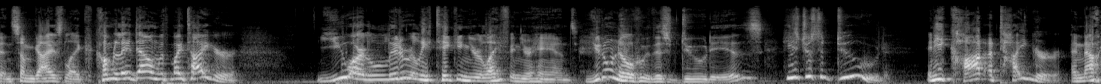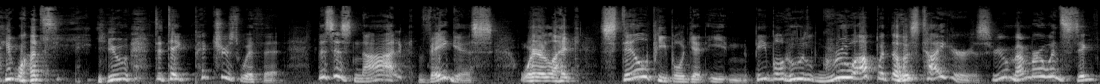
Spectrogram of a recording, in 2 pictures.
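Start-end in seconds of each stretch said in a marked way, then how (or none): 1.0-2.4 high-pitched mock hawker's invitation; tiger tout. Tiger owner luring a tourist to lie down, mock-eager. 3.2-22.0 worked-up, high-pitched rant; fired up. Real, not acted. Warning a friend off tourist tigers, really fired up. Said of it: "So few things get you really fired up".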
